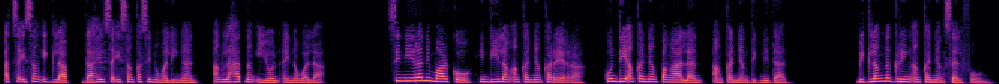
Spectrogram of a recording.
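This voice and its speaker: A woman's voice: medium pitch, expressive, moderate pace, a little mellow, no room sound, clean studio sound. A woman with a Filipino accent reads a scripted love story as a dramatic narrator.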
